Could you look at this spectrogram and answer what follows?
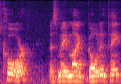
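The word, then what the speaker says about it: Qor: I'm using core watercolors it's q r pronounced core that's made my golden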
